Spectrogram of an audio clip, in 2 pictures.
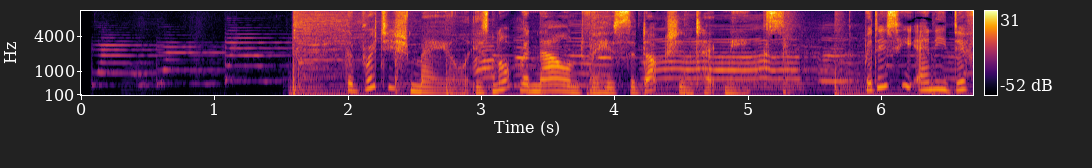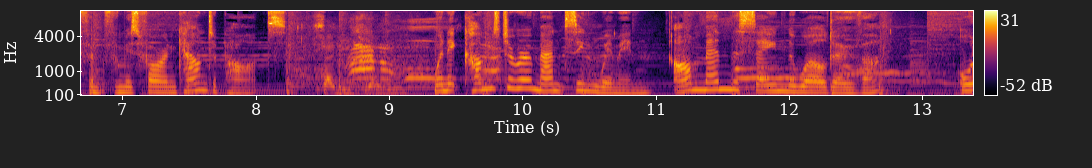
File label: Voice Documentary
